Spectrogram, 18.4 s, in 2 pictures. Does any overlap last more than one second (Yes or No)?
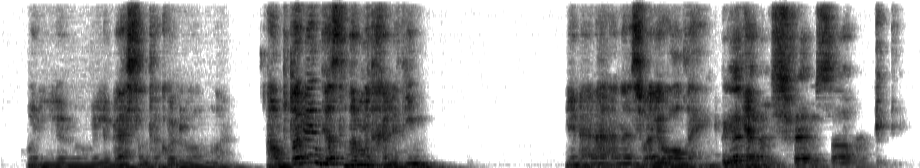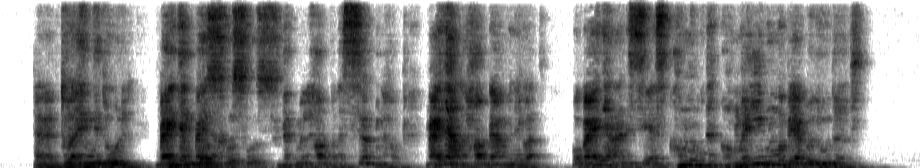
No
